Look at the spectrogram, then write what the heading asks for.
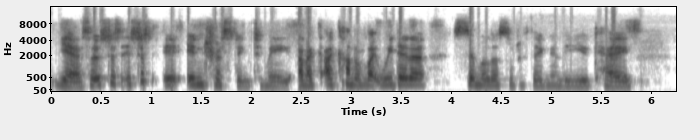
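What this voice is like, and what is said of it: British accent. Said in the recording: “you can probably hear from my accent, I'm not a New Zealander. I was from Britain.”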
